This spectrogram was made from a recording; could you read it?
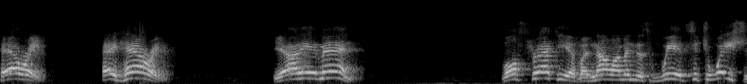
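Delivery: high, searching shout, calling out. A player character calls out for a lost companion, harry; calling out. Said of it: "your calling out".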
